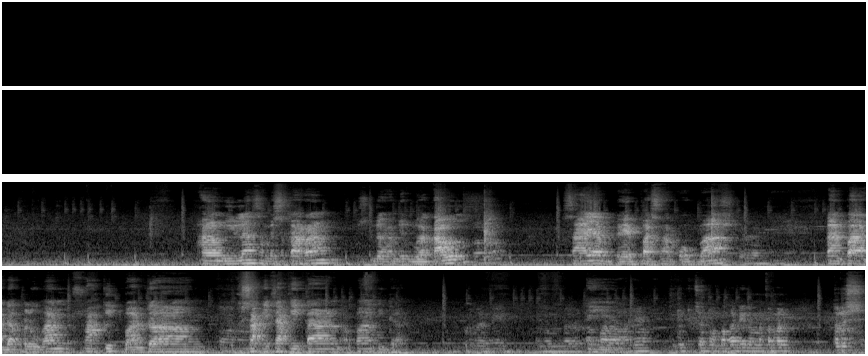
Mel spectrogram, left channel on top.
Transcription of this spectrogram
Alhamdulillah sampai sekarang sudah hampir 2 tahun saya bebas narkoba tanpa tanpa ada keluhan sakit badan, sakit-sakitan apa tidak. Keren nih, benar-benar apa Iya. namanya itu dicontoh banget nih teman-teman. Terus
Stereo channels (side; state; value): left; silent; digital silence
